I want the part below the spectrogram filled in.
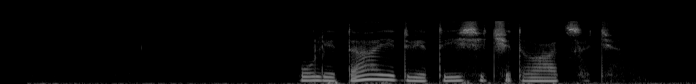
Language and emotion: Russian, sad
